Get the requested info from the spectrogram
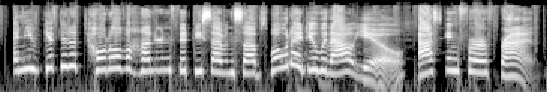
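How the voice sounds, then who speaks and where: In an American accent, a woman with an extremely high pitch talks at a fairly quick pace in an animated tone, with hardly any pauses, very even loudness and a dry, close sound with no echo. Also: ordinary pitch variation. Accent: own. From Virginia. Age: 20s. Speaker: streamer and retro game store owner. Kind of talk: casual livestream chat.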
